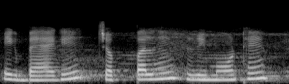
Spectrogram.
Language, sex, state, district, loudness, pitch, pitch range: Hindi, female, Uttar Pradesh, Saharanpur, -17 LUFS, 230 Hz, 215-265 Hz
